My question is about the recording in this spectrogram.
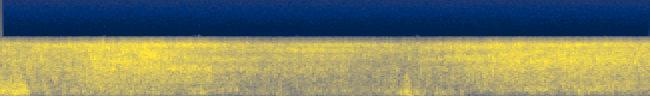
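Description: Waves washing onto a shingle beach, with wind blowing on the microphone and a brief gust about four seconds in.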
